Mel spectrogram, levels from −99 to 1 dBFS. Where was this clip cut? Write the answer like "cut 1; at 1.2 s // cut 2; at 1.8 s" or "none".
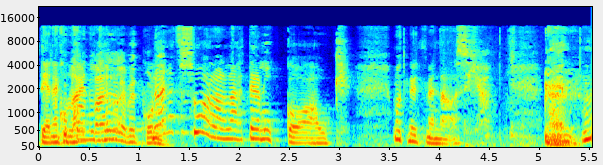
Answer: cut 1; at 1.0 s // cut 2; at 1.4 s // cut 3; at 2.2 s // cut 4; at 3.7 s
